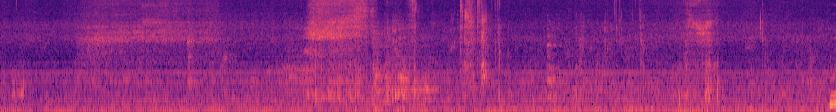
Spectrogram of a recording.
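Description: A woman slurps noodles loudly.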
